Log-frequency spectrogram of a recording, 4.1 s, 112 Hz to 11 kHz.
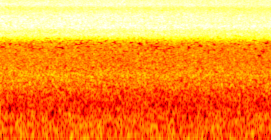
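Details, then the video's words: Shrill cicada chorus at Amsa Ecological Park beside the Han River in Seoul, South Korea, between 6 and 7 p.m. on a hot July 26, 2021: a continuous, even, high-pitched droning buzz. "Cicada sounds/매미소리"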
